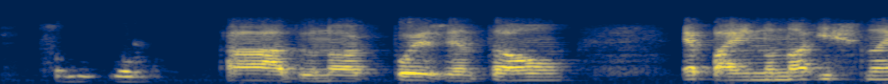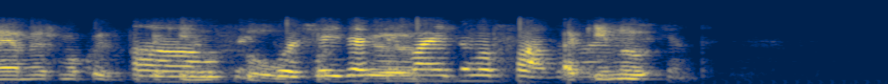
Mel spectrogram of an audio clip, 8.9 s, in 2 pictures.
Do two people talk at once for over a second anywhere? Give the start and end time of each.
5.1-6.3

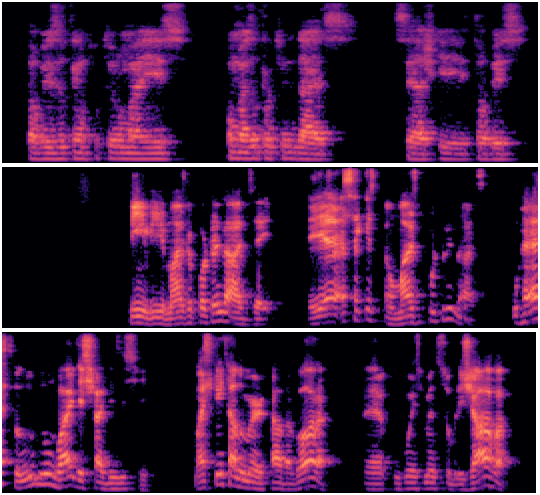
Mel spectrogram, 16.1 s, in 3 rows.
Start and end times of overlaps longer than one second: none

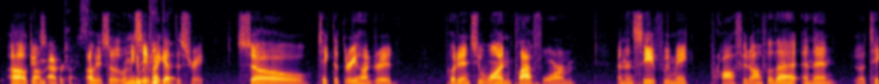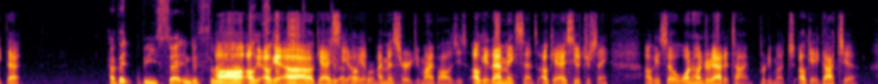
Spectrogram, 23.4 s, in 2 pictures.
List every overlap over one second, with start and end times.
14.6-16.8

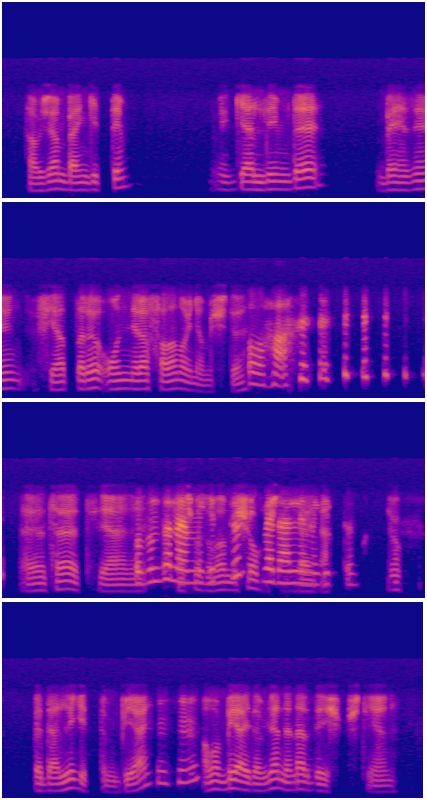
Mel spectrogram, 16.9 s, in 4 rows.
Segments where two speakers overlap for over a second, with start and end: 9.8-11.8

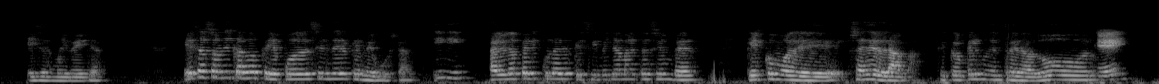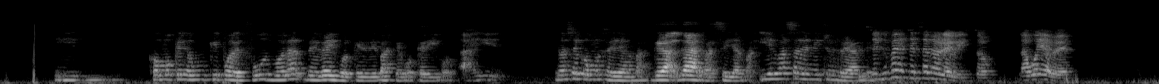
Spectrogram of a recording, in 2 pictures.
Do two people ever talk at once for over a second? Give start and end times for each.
none

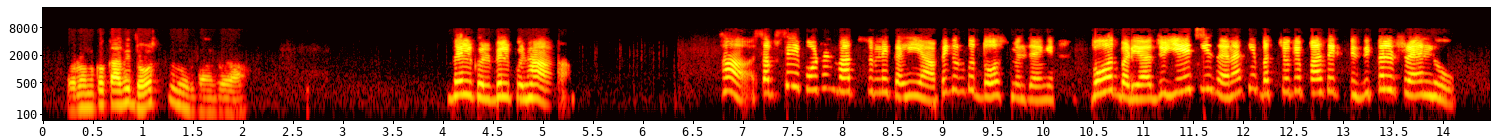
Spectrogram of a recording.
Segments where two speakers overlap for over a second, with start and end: none

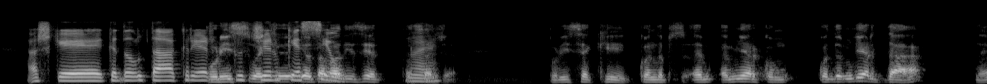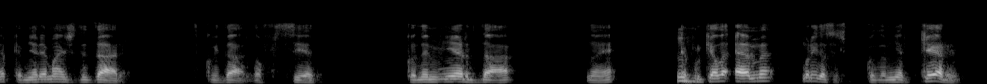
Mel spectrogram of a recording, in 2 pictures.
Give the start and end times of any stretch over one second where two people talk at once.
2.1-3.5

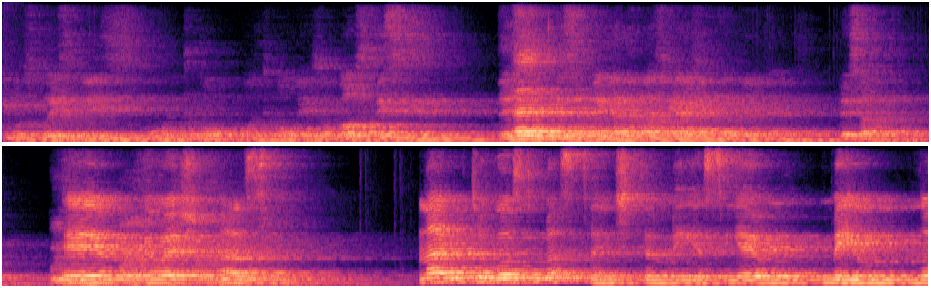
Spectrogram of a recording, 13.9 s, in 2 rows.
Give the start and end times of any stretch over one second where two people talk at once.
7.4-9.0

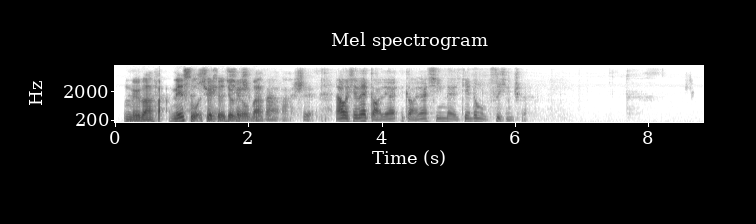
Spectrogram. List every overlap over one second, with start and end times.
1.1-2.4

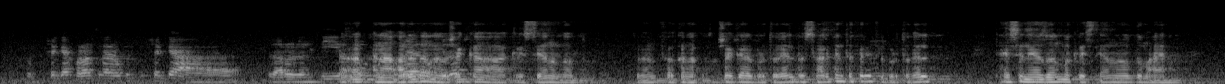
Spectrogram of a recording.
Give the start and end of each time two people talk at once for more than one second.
3.4-4.7

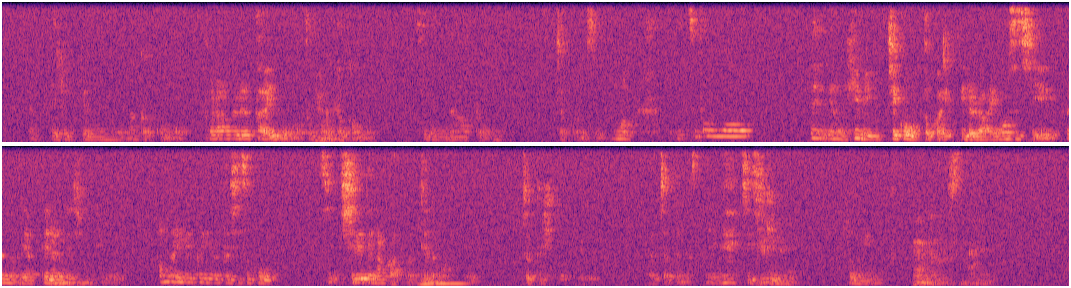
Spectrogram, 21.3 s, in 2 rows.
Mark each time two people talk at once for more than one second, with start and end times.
none

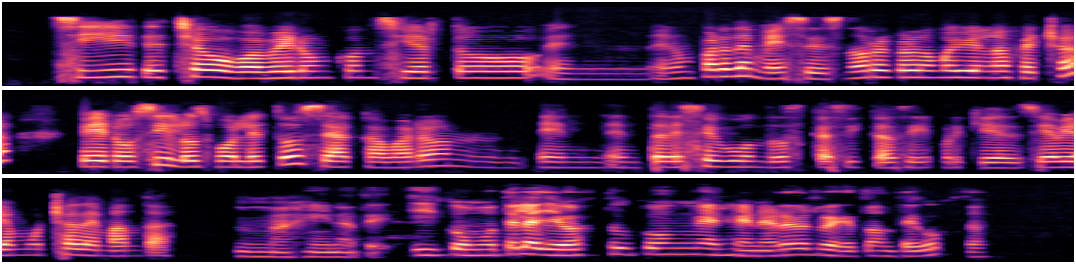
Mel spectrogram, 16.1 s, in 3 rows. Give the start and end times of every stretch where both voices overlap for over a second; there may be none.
none

